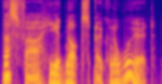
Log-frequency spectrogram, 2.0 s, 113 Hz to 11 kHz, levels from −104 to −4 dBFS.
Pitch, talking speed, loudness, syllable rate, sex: 110 Hz, 235 wpm, -22 LUFS, 4.6 syllables/s, male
